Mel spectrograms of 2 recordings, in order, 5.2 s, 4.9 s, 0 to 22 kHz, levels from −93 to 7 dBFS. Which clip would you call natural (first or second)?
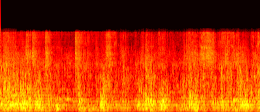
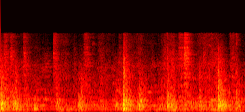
second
